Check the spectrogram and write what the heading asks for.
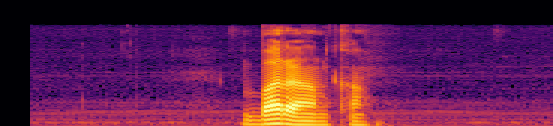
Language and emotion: Russian, neutral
